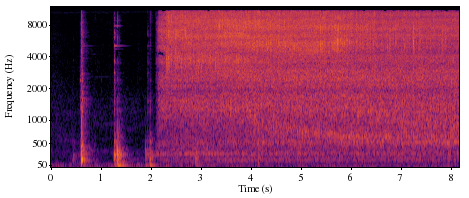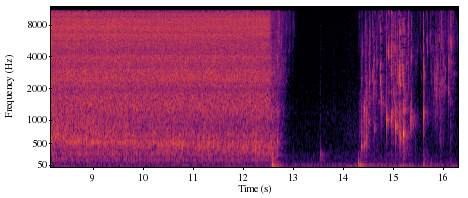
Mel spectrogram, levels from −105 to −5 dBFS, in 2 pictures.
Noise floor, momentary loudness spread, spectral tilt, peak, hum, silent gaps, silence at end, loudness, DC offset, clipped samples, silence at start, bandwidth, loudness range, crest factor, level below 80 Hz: -76 dBFS; 16 LU; 0.5 dB/octave; -14 dBFS; none; none; 0.1 s; -32 LUFS; under 0.1%; under 0.1%; 0.6 s; 11.5 kHz; 12 LU; 24 dB; -62 dBFS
